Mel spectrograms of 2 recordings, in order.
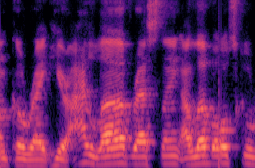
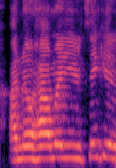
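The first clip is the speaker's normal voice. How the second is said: lightly voiced movie tough guy, pitched up; a hint of a quick, higher tough-guy quote; Clint Eastwood; 8 semitones higher, faster than usual. Fan casting the player as an avenger, lightly voiced tough guy. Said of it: "It's kinda like Clint Eastwood".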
